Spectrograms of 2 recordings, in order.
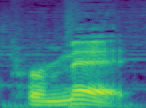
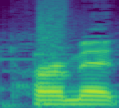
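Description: First: The stress is on the second syllable. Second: The stress is on the first syllable.

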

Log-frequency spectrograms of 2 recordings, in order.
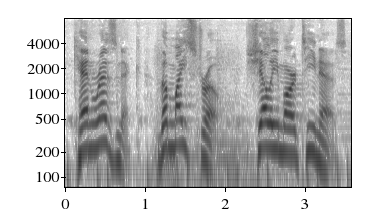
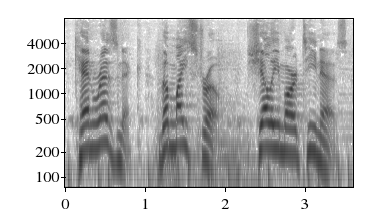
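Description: No difference in how they are said.

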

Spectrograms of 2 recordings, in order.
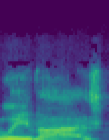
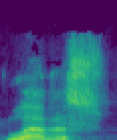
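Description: First: The name ends like the jeans brand. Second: The name ends with a soft 'vis' sound. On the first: The speaker calls it wrong. "I called him Levi's" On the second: The speaker calls it right. "and that's how you say it"

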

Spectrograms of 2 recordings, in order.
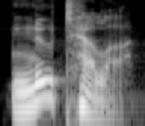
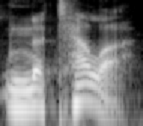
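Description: First: The first syllable sounds like 'new'. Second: The first syllable sounds like 'nut'. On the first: The speaker calls it right. "It's actually pronounced Nutella" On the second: The speaker calls it wrong. "I've always thought it was Nutella"

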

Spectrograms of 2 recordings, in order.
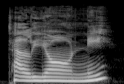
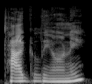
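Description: First: The G is silent in the middle. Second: A hard G is sounded in the middle. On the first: The speaker calls it right. "you just don't pronounce the G in the middle" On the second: The speaker calls it wrong. "Not taglioni"

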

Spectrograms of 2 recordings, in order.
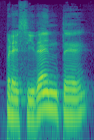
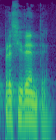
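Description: First: The vowels are drawn out and extended. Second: The vowels are kept short and neutral.

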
